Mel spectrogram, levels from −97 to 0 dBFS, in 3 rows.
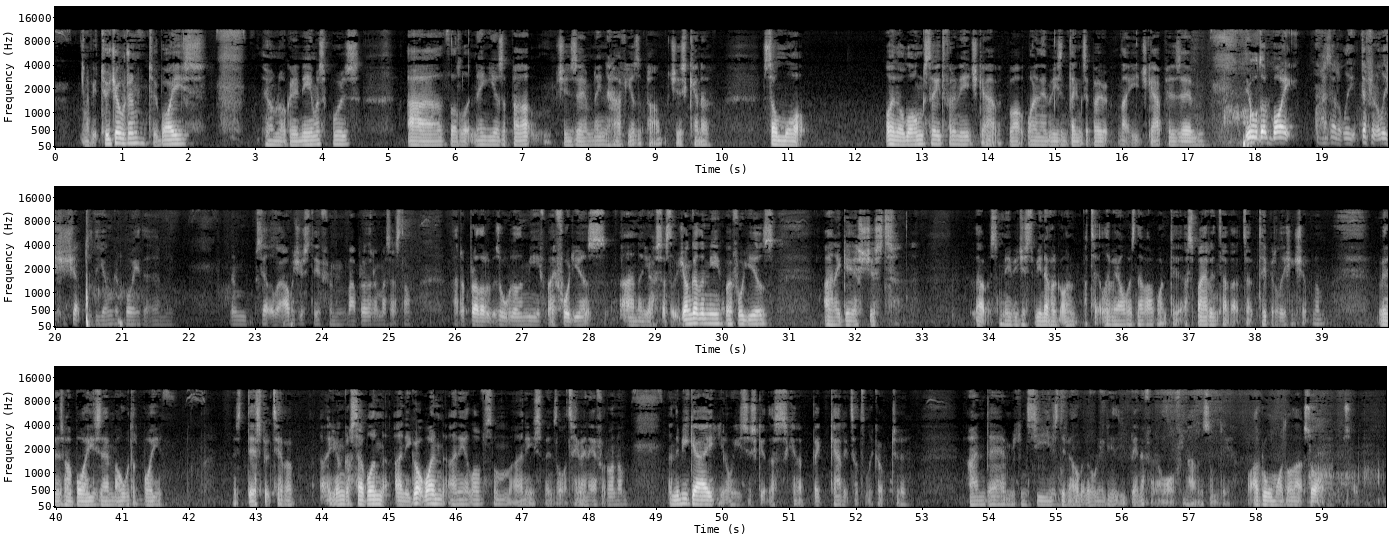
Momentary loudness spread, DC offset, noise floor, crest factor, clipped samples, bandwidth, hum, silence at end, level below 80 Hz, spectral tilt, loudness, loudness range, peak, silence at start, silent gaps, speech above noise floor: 19 LU; under 0.1%; -62 dBFS; 24 dB; under 0.1%; 11.5 kHz; none; 0.3 s; -56 dBFS; -5 dB/octave; -25 LUFS; 11 LU; -2 dBFS; 0 s; none; 38 dB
